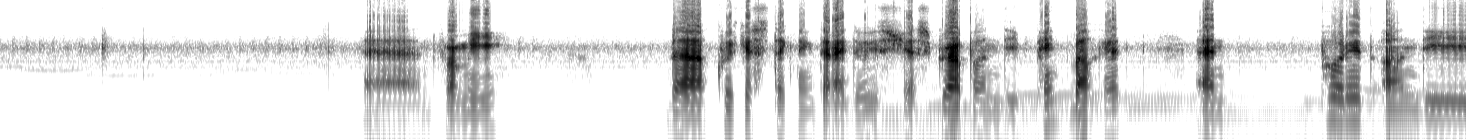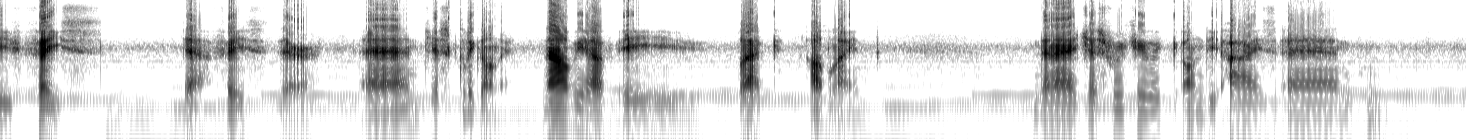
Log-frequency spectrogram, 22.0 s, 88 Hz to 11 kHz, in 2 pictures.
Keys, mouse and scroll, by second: 0.9-2.2 drag, 3.0 click, 3.4-4.0 drag, 8.9 click, 9.8 click, 12.7 click, 13.8 click, 15.9 click, 19.1 click, 21.1 shift+click, 21.7 shift+click.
